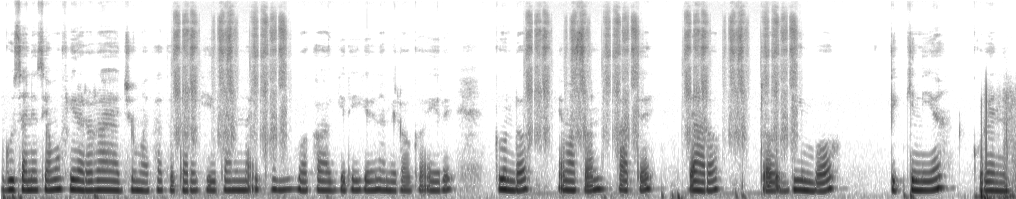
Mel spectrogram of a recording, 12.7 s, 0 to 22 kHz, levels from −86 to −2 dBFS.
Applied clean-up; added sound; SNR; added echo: none; Writing; 16 dB; none.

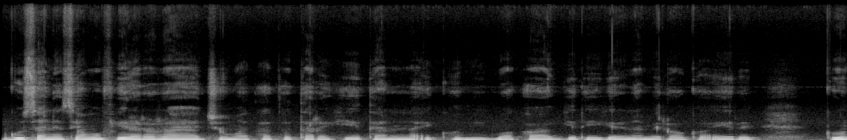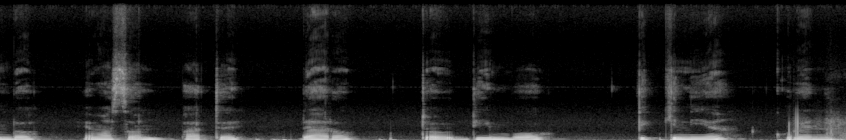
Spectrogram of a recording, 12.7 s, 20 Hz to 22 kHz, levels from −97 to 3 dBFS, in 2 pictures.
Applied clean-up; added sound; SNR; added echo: none; none; none; none.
